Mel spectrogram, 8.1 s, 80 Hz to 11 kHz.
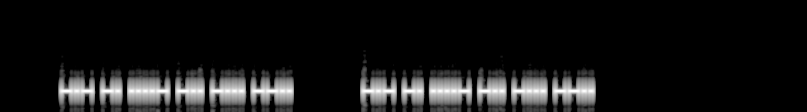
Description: Morse code, heard as a keyed tone, about 36 wpm, 700 Hz. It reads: KN4DBZ KN4DBZ
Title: USA Call Signs - 6 Characters - Repeated 2x - 35wpm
